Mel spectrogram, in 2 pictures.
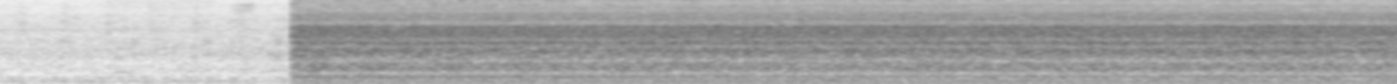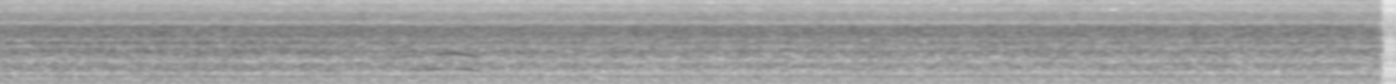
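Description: A fire engine's pump drones loudly and steadily.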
